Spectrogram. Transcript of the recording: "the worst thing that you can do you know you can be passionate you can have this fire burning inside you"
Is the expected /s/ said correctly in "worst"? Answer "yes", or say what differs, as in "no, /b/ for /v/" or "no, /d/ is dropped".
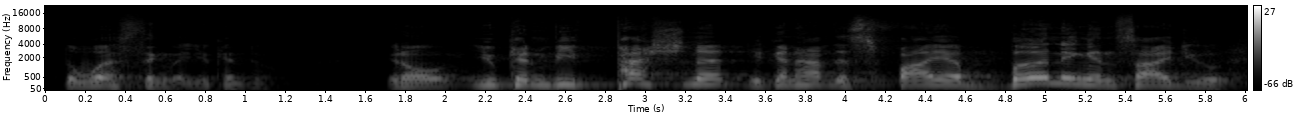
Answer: yes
